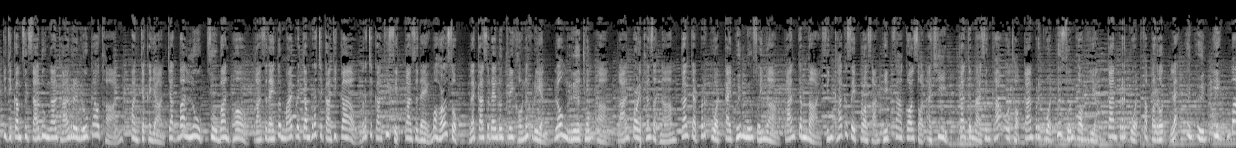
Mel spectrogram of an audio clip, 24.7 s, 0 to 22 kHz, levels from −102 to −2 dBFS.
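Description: MP2 compression runs through the whole clip. The sound is dull and the top end is missing, with a gurgling, grainy roughness on everything. This is likely MPEG Layer II coding at a rate around 80 kbps. The coder divides the signal into 32 equal sub-bands and shares out a limited bit budget, so it shuts off the upper bands. The bands that remain are quantised coarsely and flicker in and out.

DAB burbling appears from 12.37 to 12.87 s as a half-second patch of short noise blips in single sub-bands over the sound. Bit errors, at a rate of a fraction of a percent, got past the error correction into the Layer II data. Corrupted samples put short blips of noise in single sub-bands, and corrupted scale factors, where they get through, make sub-bands jump in level for up to a frame. The disturbed stretch points to roughly 23 frames being damaged.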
